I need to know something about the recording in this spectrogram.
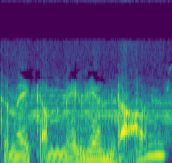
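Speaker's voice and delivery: ordinary delivery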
